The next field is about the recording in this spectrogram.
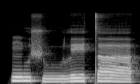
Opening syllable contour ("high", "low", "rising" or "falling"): high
